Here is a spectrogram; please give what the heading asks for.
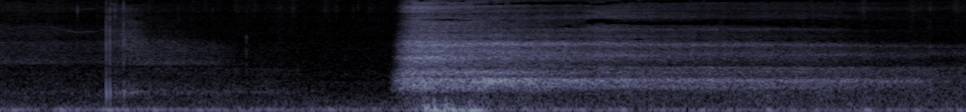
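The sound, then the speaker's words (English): A long, deep breath escapes as a soft, breathy sigh that starts abruptly and slowly trails off over a few seconds. “So take a deep breath.”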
